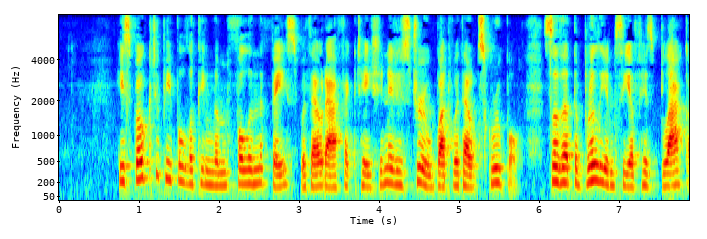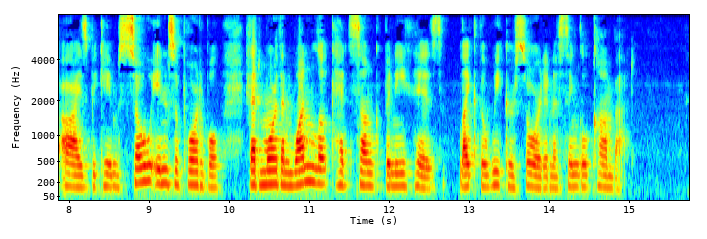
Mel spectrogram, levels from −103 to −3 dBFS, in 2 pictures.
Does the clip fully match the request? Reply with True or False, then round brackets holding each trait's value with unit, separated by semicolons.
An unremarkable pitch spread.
True (3.7 semitones)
